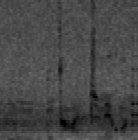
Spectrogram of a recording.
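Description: Faint, low-voiced whispering between two men, picked up off-axis by a podium microphone.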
